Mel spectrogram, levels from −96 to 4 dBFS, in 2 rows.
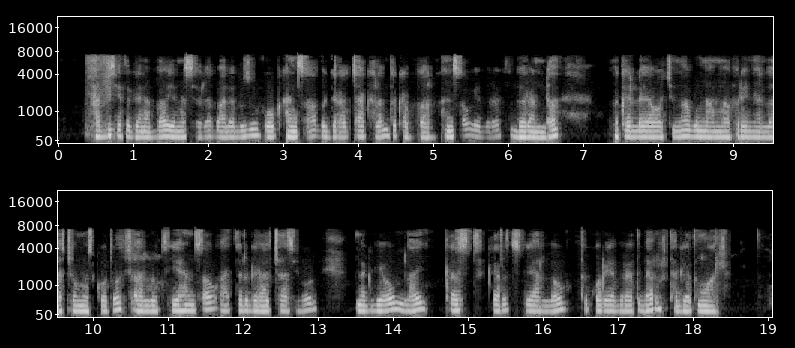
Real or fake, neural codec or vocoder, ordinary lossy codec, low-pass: fake; codec, 24 kHz, 6 kbps, HILCodec; AAC, 32 kbps; 7.2 kHz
